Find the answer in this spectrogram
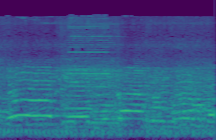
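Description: Several marchers' voices chanting together in drawn-out, sung-like lines, over the steady low running of a vehicle engine.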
